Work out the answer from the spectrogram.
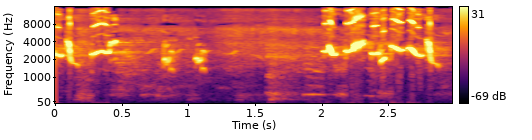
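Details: Sooty-headed bulbul in energetic full song with fill-in phrases, used as a master recording for young bulbuls: bright whistled notes sliding around the same pitch, with a pause and soft low rustling before a second quick burst of rising and falling whistles.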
